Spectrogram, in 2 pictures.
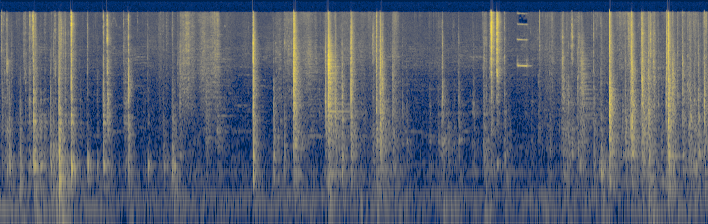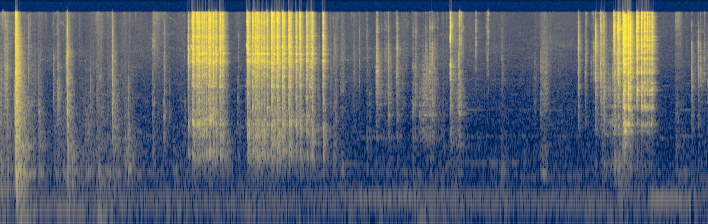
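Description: Scattered clicks, knocks and rattles of a sheet-metal coin-op timer box being handled on the wall and power plugs being pushed into it, with two longer scraping stretches about two-thirds of the way through. Near the end, a coin rattles down through the box's coin acceptor, which registers a credit.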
